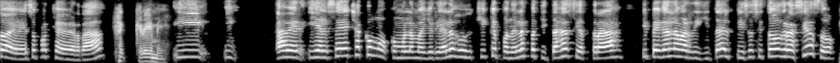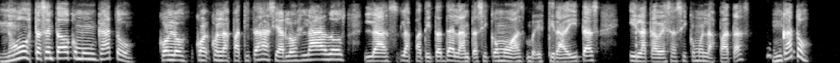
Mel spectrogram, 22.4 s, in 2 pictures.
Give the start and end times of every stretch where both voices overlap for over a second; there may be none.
none

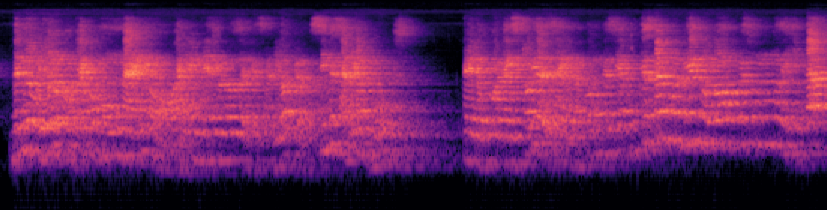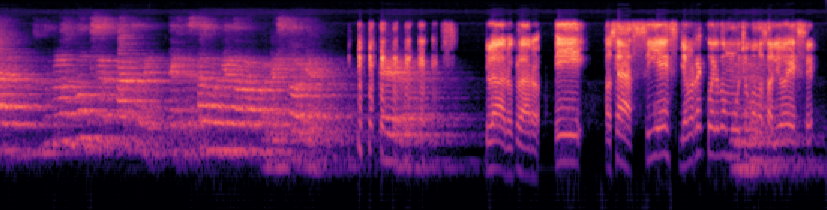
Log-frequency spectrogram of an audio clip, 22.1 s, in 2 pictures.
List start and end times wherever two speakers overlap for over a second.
none

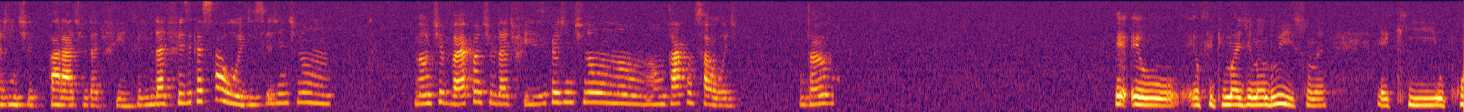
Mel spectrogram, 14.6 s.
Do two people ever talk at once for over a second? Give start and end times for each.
none

